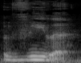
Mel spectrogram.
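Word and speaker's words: mhíle: And again, notice that after 1 through 6, the word for thousand, Mila, will be lenited to Vila.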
